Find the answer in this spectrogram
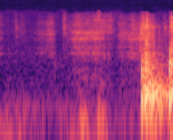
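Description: Mostly quiet outdoor ambience, then near the end a sudden metallic bang as a gloved hand strikes a bolted sheet-steel panel boarding up a building, ringing on as it fades.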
